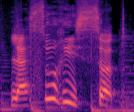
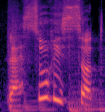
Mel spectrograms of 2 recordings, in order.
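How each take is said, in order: First: The phrase is said at a slow pace. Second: The phrase is said at a faster pace.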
